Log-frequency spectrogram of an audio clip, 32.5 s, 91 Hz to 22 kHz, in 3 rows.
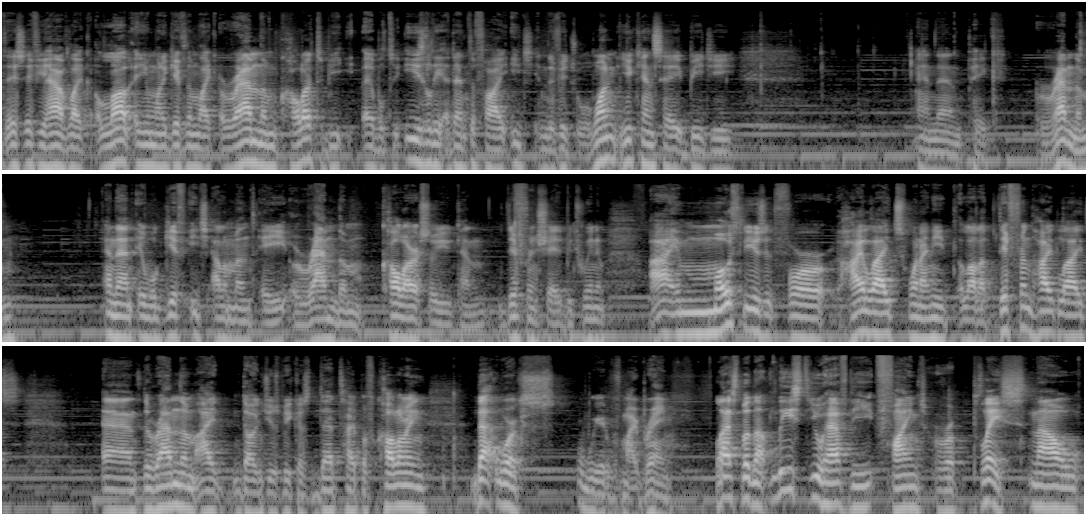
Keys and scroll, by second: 0.4 shift+Down, 6.1-11.1 typing.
